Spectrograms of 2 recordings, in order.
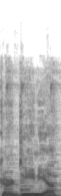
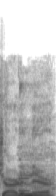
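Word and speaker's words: jardinière: Hey guys, when you're at the counter, don't call it Gardenia. It's pronounced Jardiniere.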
